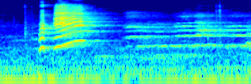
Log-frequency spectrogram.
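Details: Talking pet Indian ringneck parakeet uttering one loud, rising, squealing note lasting about half a second, followed by soft, thin drawn-out tones and a low steady hum.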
